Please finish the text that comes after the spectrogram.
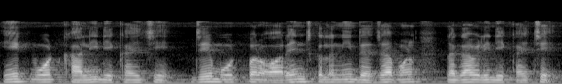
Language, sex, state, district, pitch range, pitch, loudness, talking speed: Gujarati, male, Gujarat, Valsad, 105-115 Hz, 110 Hz, -19 LUFS, 170 wpm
